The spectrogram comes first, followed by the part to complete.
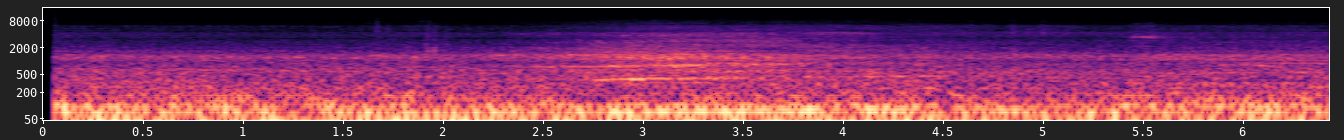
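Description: Yamaha Lander 250 single-cylinder motorcycle riding in city traffic: the engine running under heavy, steady wind rush on a helmet-mounted camera microphone.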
